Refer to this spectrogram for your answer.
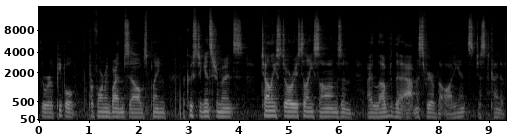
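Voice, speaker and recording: A man speaks with a Winnipeg accent. His pitch is fairly low and his pace moderate. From Canada, Winnipeg. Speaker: singer-songwriter. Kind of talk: casual interview chat. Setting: restaurant.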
